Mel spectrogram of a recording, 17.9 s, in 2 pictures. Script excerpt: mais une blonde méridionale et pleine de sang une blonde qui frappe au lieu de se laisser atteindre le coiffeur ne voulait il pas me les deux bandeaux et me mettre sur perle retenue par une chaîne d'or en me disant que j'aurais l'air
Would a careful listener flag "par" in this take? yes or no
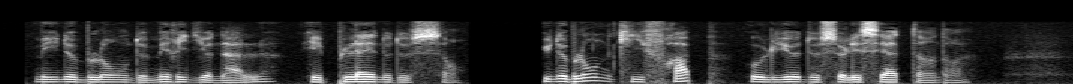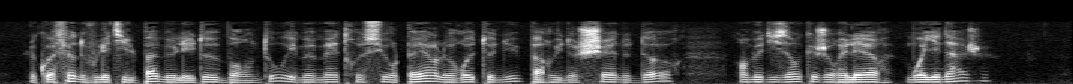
no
